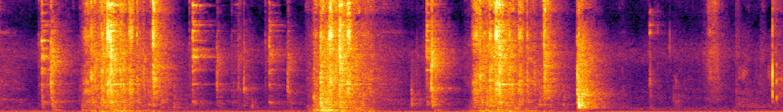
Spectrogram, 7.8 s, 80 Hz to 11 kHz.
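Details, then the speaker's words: Honda GCV160/GCV190 pressure washer engine that had been sitting, with fresh fuel, fuel valve on and choked: repeated pull-start cranks that die away without firing; cranks but won't start, traced to a clogged carburetor jet. "So, it doesn't look like it's still starting."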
